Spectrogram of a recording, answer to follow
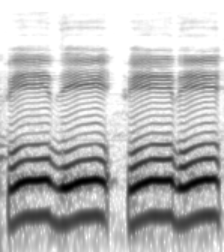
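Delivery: فی دی slowly, the ee drawn out; drawn-out vowel, recitation demo; long ee. Shown as a demonstration. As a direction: draw out دی in فی دی. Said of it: "تو اس کو لمبا کرنا ہے".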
